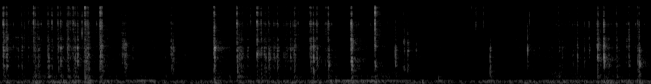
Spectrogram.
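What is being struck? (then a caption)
Soap bar scraped with a metal blade. A solid, palm-sized, cream-white soap bar held in the hand is scraped and shaved with a metal utility knife blade, producing crumbly shavings. Rapid, dry, crisp scratches and clicks come in quick uneven bursts, bright and high with almost no low end and no ring after each stroke.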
